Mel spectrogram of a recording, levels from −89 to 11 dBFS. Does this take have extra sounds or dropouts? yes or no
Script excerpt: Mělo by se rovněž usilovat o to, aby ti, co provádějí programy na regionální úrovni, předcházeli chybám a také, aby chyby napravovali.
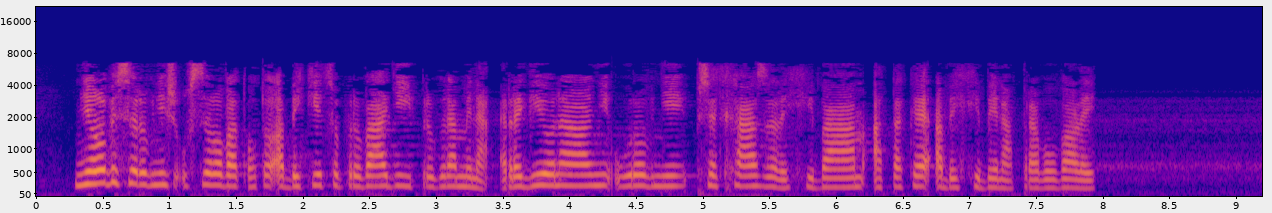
no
